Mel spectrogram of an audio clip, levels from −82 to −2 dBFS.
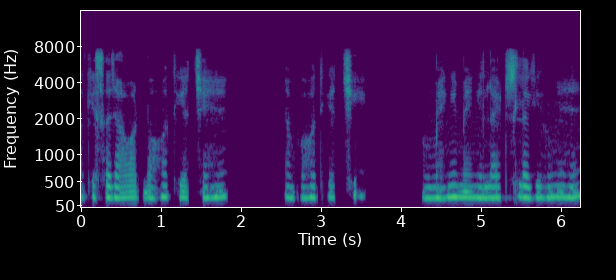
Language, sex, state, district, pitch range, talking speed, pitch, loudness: Hindi, female, Bihar, Jahanabad, 200-215 Hz, 155 wpm, 205 Hz, -34 LUFS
